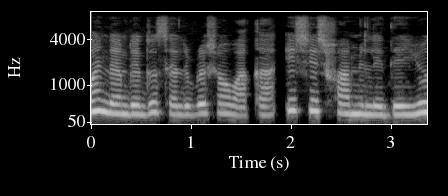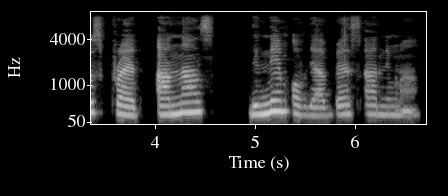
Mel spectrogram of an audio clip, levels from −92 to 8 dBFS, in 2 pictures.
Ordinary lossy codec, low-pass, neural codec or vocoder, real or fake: none; 7.2 kHz; none; real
